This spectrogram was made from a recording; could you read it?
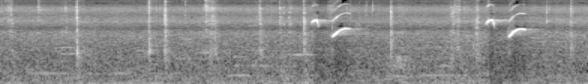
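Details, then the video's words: Cinereous tit singing, recorded to draw and stimulate young birds of the same kind: two brief paired high whistled phrases about a second apart after a near-silent start. "KICAUAN BURUNG GELATIK BATU GACOR"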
